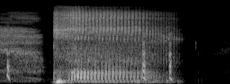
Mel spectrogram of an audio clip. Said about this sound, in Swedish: för att jag flåsar så otroligt bestämt.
